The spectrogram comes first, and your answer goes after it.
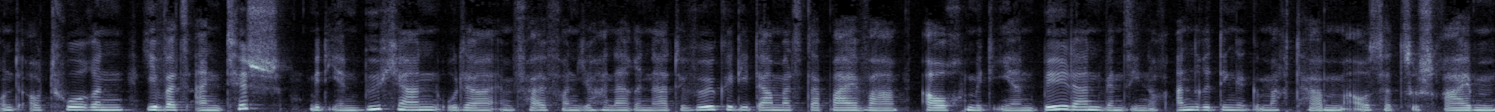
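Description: Recorded very cleanly against a silent background, a woman with an ordinary speaking voice talks at a moderate pace and a fairly low pitch, her intonation fairly even. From northern Germany, Stade near Hamburg. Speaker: journalist and poet. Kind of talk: interview. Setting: studio.

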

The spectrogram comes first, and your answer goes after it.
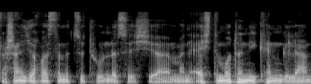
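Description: Vocal fry runs through a man's very deep, low voice with a dark, mellow tone. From Wuppertal, western Germany. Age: 40s. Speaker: author and marketing strategist. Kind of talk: interview.

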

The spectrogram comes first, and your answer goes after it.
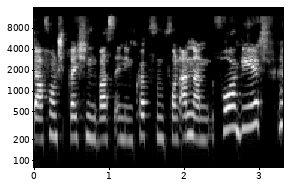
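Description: A woman speaks at a fairly slow pace in a plain, everyday voice, fairly high in pitch with ordinary pitch variation. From Rhineland, western Germany. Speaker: pilgrim with ADHD. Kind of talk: interview.

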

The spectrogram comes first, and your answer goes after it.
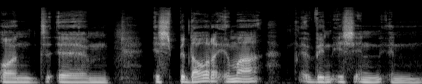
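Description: In an Arabic accent, a man speaks with a fairly low pitch in a dry, close sound with no echo. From Egypt, Cairo. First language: Arabic (speaking German). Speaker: historian and political scientist, professor. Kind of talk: interview conversation. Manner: halting, frequent hesitations.

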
